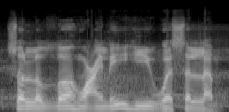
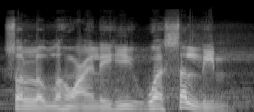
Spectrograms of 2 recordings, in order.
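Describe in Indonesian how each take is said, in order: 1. Kata terakhir berakhiran bunyi 'lam'. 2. Kata terakhir berakhiran bunyi 'lim'. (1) "Jadi yang betul" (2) "kadang-kadang orang salah membacanya dengan"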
